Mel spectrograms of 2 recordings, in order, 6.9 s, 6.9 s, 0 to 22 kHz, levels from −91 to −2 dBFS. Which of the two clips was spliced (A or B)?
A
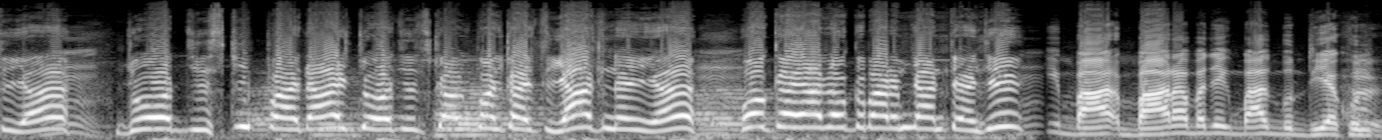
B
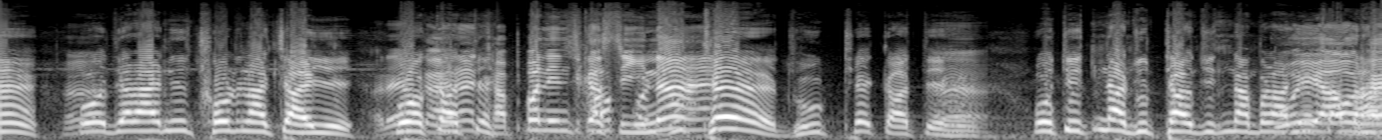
A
